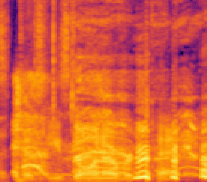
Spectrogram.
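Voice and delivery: high excited squeal. Real, not acted. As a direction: rush it out, delighted. Laughing about Gears petting wolf.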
